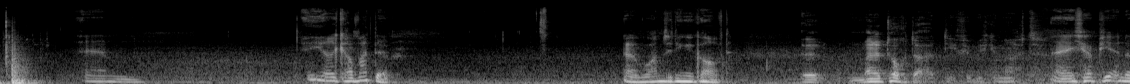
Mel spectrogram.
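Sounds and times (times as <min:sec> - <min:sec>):
door shutting thud: 0:00.0 - 0:00.6
speech: 0:00.8 - 0:01.6, 0:03.1 - 0:04.2, 0:06.2 - 0:07.4, 0:08.0 - 0:11.2.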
